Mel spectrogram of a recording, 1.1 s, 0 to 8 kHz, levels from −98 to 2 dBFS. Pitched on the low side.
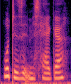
No: high, 215 Hz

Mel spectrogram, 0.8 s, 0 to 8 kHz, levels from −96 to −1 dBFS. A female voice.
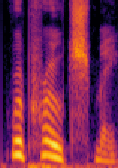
No: male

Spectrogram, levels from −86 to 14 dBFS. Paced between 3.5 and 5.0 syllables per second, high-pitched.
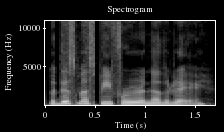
No: 5.8 syllables/s; high, 205 Hz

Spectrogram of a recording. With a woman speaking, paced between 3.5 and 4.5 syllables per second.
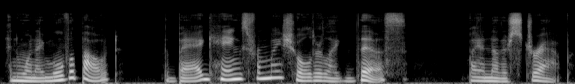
Yes: female; 4.4 syllables/s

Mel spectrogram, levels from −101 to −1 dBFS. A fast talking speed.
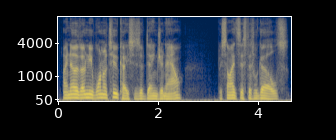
No: average, 190 wpm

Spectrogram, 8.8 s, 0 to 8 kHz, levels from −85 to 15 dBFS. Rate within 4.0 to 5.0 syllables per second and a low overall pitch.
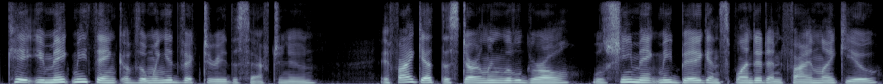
No: 4.7 syllables/s; medium, 180 Hz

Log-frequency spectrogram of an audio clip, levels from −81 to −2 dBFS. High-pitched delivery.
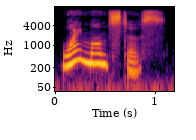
Yes: very high, 255 Hz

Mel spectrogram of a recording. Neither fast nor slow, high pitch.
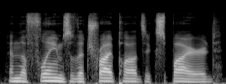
No: average, 185 wpm; low, 135 Hz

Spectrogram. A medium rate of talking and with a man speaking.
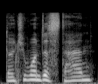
Yes: average, 185 wpm; male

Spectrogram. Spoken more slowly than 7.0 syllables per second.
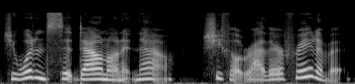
Yes: 4.8 syllables/s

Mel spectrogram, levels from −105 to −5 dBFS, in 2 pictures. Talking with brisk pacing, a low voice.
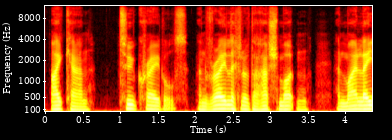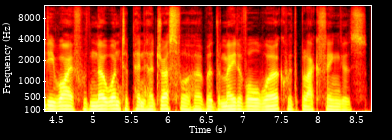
Yes: fast, 220 wpm; low, 110 Hz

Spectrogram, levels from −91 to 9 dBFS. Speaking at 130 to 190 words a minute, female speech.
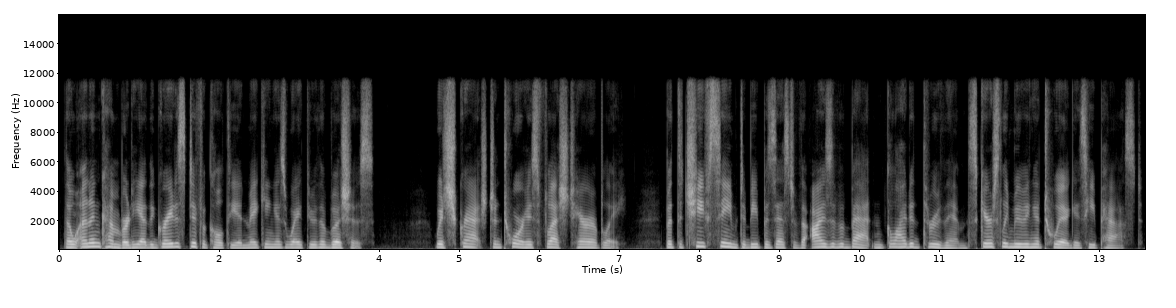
No: average, 200 wpm; female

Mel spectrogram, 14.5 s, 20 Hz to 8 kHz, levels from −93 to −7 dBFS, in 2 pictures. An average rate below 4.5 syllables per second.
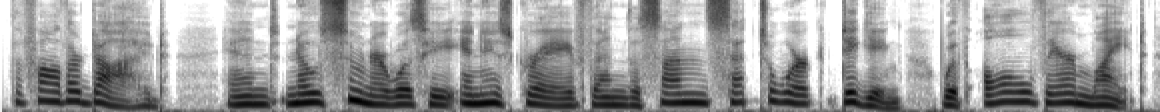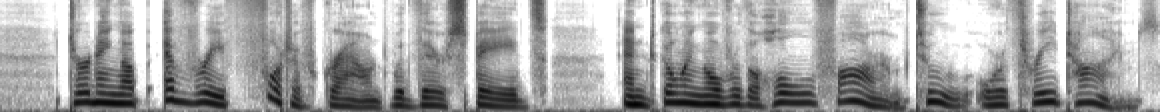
Yes: 4.1 syllables/s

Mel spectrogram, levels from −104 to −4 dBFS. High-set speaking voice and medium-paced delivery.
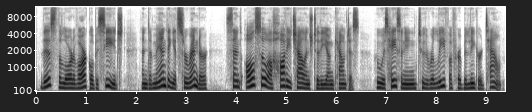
Yes: high, 195 Hz; average, 185 wpm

